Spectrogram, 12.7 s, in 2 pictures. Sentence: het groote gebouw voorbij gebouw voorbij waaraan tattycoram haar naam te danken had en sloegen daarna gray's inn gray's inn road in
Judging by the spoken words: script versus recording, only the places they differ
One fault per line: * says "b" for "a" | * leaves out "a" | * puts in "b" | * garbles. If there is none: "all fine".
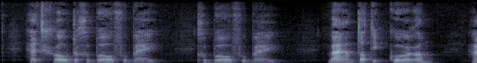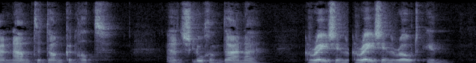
all fine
